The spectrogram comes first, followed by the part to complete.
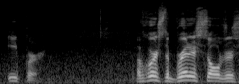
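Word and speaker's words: Ieper: But here in the Dutch-speaking part of Belgium, you're more likely to find it spelled I-E-P-E-R, pronounced Ypres.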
